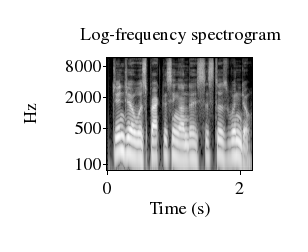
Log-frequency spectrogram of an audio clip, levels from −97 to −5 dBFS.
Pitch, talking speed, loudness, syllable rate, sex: 135 Hz, 195 wpm, -16 LUFS, 6.3 syllables/s, male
